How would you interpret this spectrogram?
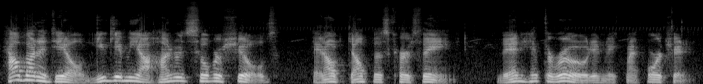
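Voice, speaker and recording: A man's voice: medium pitch, very animated, normal speed. A man voicing a brash, money-hungry young adventurer from a visual novel, with slangy, cajoling banter. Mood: indignant, boastful. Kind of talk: visual novel character reading.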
